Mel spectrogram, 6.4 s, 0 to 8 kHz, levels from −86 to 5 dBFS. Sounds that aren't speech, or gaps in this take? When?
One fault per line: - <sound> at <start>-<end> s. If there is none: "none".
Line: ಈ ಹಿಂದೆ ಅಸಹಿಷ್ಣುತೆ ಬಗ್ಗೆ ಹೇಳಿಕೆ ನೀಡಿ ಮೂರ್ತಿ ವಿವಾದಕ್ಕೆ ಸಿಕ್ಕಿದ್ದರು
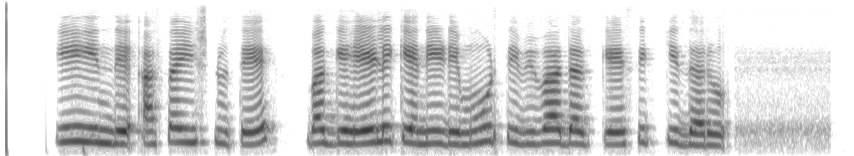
none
